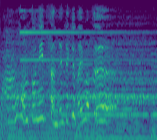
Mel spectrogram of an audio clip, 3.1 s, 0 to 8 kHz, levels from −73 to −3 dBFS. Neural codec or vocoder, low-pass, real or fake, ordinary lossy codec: none; 7.2 kHz; real; Opus, 32 kbps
